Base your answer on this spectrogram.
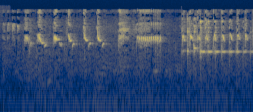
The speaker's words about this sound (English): This starling's song is so prized by collectors that it's been trapped nearly out of existence. And in captivity, the lonely birds have begun to lose their notes.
